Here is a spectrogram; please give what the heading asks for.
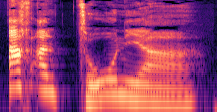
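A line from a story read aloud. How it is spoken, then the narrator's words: Sighing. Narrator (German): seufzte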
